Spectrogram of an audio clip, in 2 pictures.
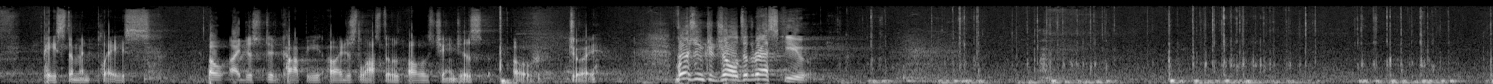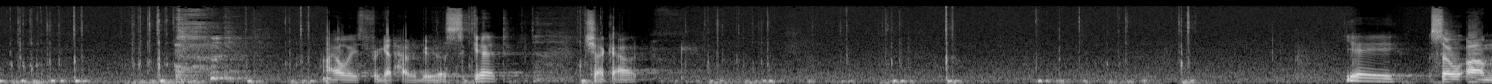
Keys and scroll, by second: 4.8 u, 7.0 F1, 7.8-17.6 typing, 17.8 Return, 18.8-23.5 typing, 22.4 Tab, 23.7 Tab, 24.2 Return, 25.1 F1, 25.8 ctrl+r, 26.6 space.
